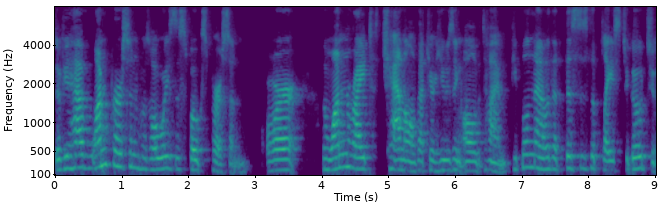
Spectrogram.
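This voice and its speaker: A woman with a German accent talks at a medium pitch. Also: ordinary pitch variation, moderate pace. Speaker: communication consultant. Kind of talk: webinar lecture.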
